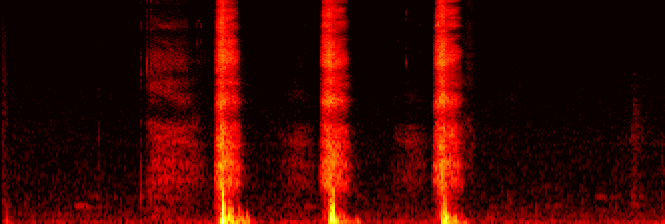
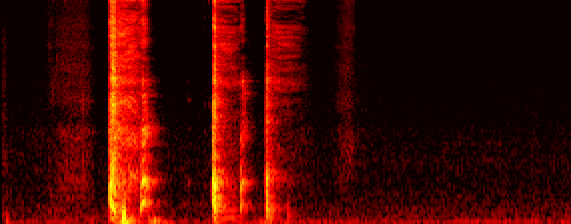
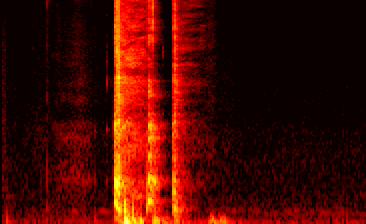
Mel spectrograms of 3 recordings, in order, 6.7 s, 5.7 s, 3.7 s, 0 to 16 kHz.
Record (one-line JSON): {"exhalation_length": "6.7 s", "exhalation_amplitude": 30125, "exhalation_signal_mean_std_ratio": 0.13, "three_cough_length": "5.7 s", "three_cough_amplitude": 8827, "three_cough_signal_mean_std_ratio": 0.21, "cough_length": "3.7 s", "cough_amplitude": 15950, "cough_signal_mean_std_ratio": 0.23, "survey_phase": "beta (2021-08-13 to 2022-03-07)", "age": "45-64", "gender": "Female", "wearing_mask": "No", "symptom_none": true, "smoker_status": "Never smoked", "respiratory_condition_asthma": false, "respiratory_condition_other": false, "recruitment_source": "REACT", "submission_delay": "2 days", "covid_test_result": "Negative", "covid_test_method": "RT-qPCR"}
